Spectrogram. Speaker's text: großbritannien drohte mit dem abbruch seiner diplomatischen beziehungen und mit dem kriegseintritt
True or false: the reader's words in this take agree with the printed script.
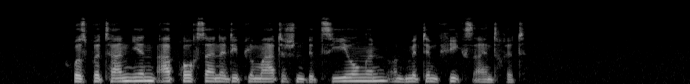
false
